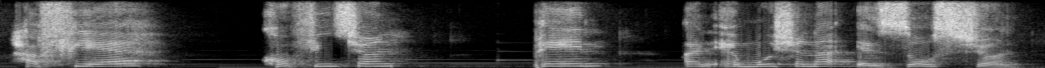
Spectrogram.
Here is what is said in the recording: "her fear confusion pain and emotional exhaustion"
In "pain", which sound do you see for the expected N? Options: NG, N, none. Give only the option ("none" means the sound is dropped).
N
